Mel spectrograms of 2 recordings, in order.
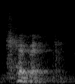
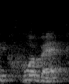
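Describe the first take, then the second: First: It begins with a plain k sound. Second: It begins with a kw sound. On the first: The speaker calls it right. "there's no W coming off of it, it's just like a K" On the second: The speaker calls it wrong. "we don't say Quebec like we would in English"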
